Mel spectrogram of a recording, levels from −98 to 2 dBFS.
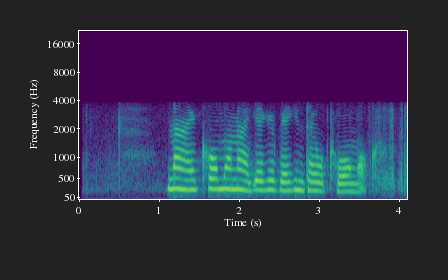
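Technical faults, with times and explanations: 1.48 to 1.57 s, AMR bit errors: a brief hoarse, gargly roughness just before "komon naaji ake pee", as flipped low-priority bits misplace excitation pulses and skew gain; spectrogram shows smeared, noisy harmonics.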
